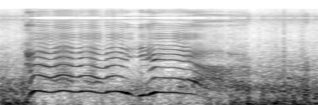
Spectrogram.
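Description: A man singing one long held note with vibrato that drops off about a second and a half in. Wind rumbles on the microphone throughout.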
